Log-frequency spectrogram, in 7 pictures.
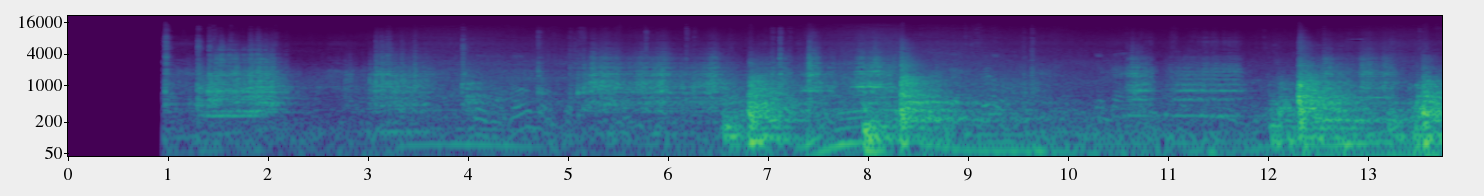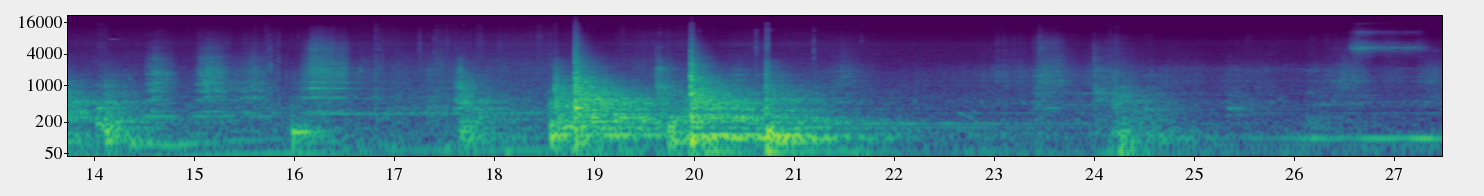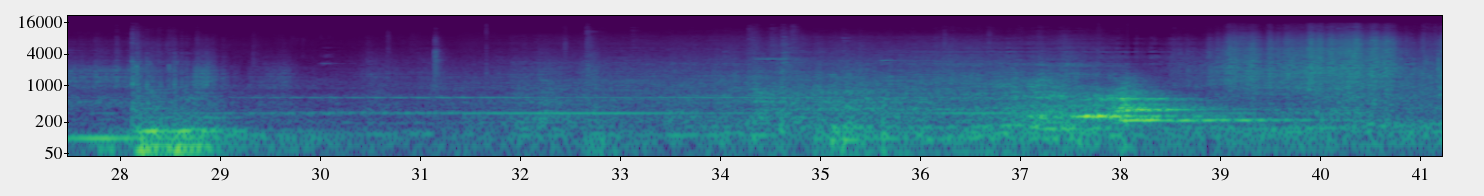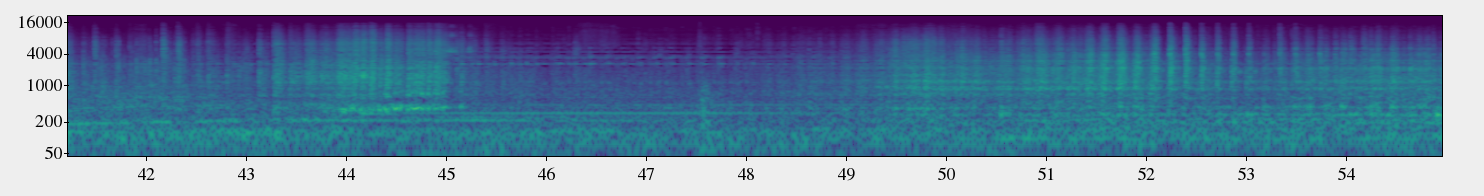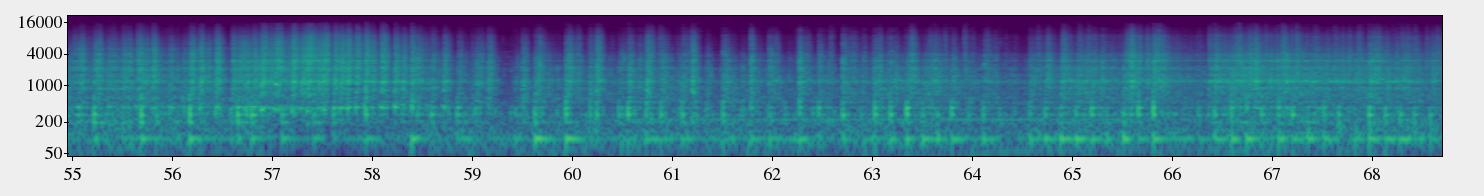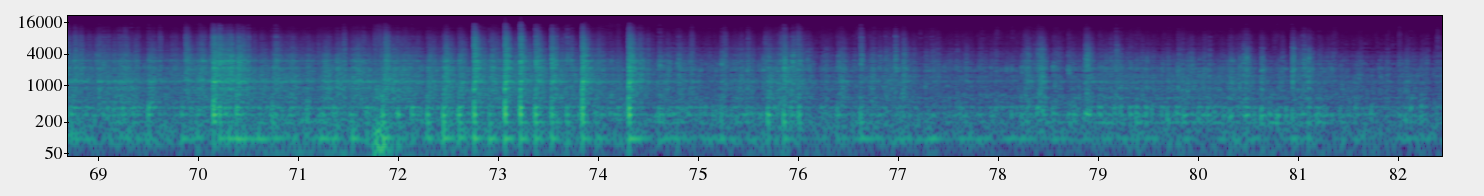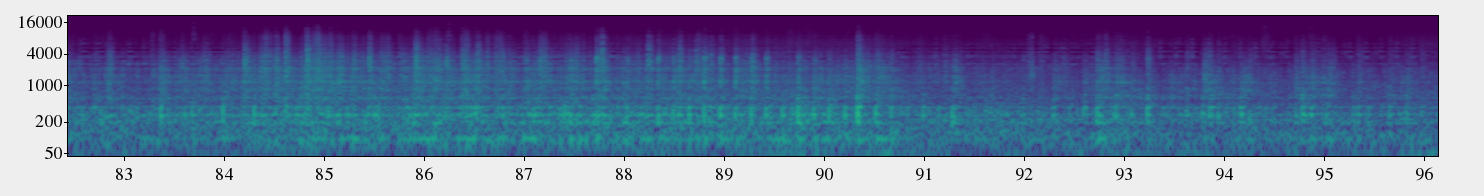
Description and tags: KE4077QX
Recording of the chain that is used to pull a ferry. Heavy metal to metal sound.
metal, chain, field-recording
